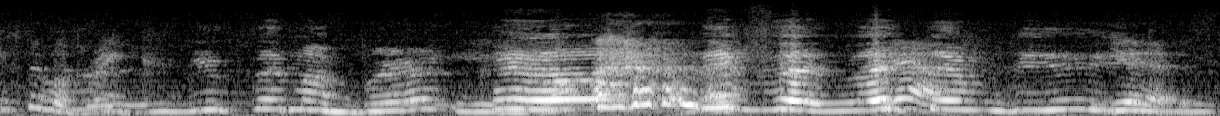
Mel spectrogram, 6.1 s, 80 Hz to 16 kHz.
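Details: Dysarthria in a 27-year-old woman who has lived all her life with cerebral palsy, in a real, unscripted conversation.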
